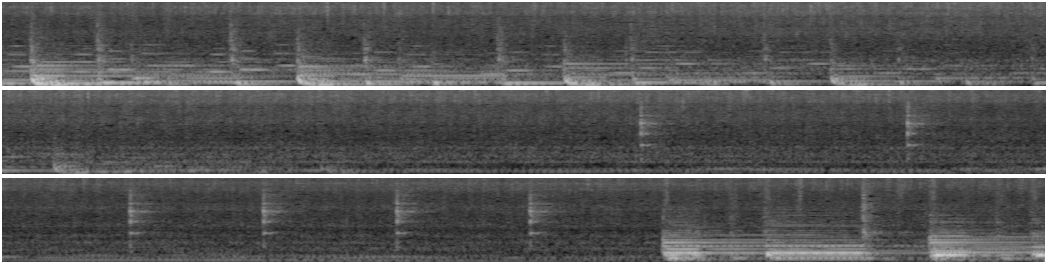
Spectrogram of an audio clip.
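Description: Corned beef with tomato, onion and garlic sizzling steadily in a nonstick wok, a few light ticks standing out in the middle. Background music plays over the first few seconds and comes back near the end.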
